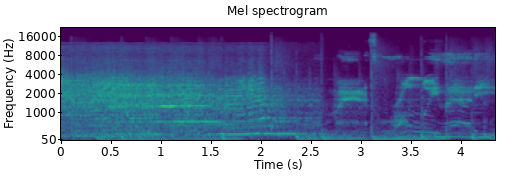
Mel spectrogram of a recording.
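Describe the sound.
A loud car engine roars steadily, then tires squeal in sharp, rising and falling bursts as the car skids, with some indistinct voices mixed in.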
